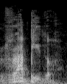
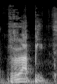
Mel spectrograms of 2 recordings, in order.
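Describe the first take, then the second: First: Rápido said in Spanish, stress on RÁ; Spanish word rápido. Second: Rapid said the English way, RAP-id; English word rapid. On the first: Host adapting the word into Spanish for listeners, plain Spanish. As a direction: give the Spanish rápido, stressed on the first syllable. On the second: Host saying the English acronym word to listeners, English pronunciation. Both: Shown as a demonstration. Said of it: "Ahorita lo adapto yo al español".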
